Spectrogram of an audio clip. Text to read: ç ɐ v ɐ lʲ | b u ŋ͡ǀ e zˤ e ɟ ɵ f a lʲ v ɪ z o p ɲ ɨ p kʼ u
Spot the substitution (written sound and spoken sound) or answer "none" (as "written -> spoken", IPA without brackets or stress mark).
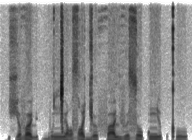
ɪ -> ɨ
